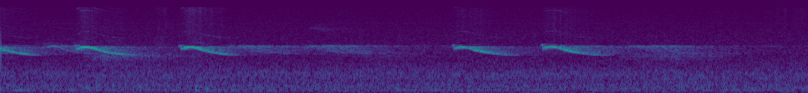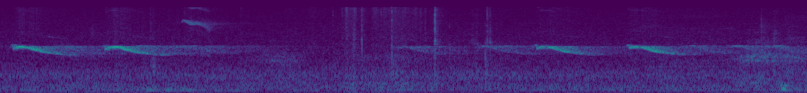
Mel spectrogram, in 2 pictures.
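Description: A small songbird calling: clear whistled notes that slide down in pitch, mostly in pairs, repeated several times.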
